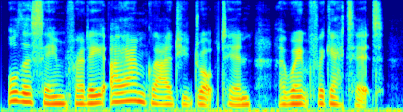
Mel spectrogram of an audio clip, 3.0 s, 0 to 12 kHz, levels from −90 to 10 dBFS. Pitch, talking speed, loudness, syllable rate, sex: 185 Hz, 275 wpm, -18 LUFS, 6.7 syllables/s, female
